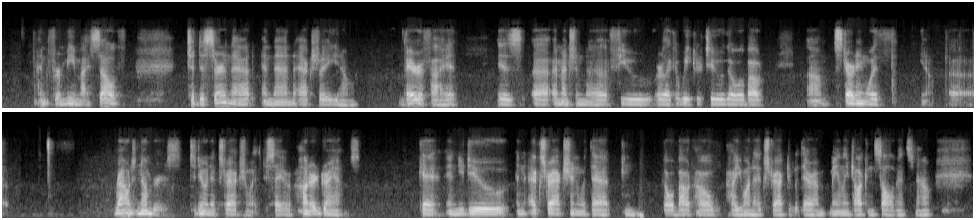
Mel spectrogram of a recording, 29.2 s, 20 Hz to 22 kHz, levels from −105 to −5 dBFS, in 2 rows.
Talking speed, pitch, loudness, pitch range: 145 wpm, 90 Hz, -29 LUFS, 85-95 Hz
